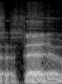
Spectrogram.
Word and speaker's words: Austedo: So we need to say that Austedo, I want to pronounce it wrong for some reason, but it's Austedo, like steadiness of hand, which my hands are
